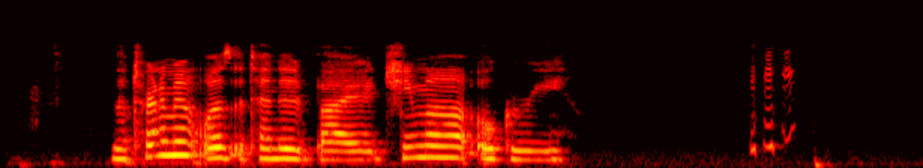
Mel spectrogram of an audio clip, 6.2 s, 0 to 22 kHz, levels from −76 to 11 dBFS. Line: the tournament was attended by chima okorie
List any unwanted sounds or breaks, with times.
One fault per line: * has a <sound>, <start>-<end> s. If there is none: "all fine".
* has a laugh, 5.0-5.3 s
